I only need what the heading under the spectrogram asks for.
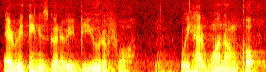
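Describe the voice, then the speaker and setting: A man from Cuba giving a workshop talk and guiding a short meditation, speaking gently and reflectively with many pauses. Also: mid-range voice, fairly even intonation. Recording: long hall reverb.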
